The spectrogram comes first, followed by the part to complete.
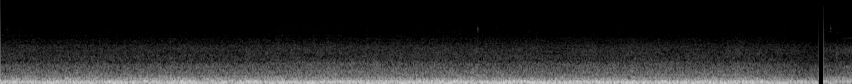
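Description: Truck cab noise while cruising on the highway: the steady low drone of the truck's diesel engine mixed with tyre and road noise, with no change in speed or load.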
